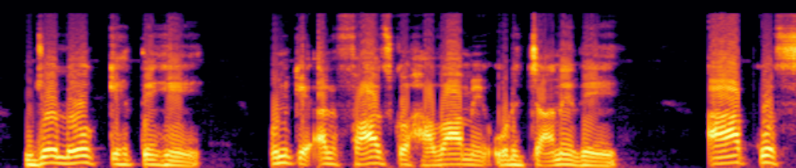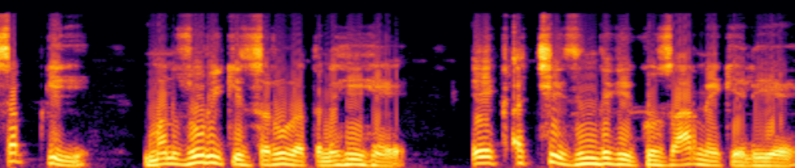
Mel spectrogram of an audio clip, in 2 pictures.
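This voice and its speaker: A man's medium-pitched voice with a dark, mellow tone and lively intonation, dry and close with no echo. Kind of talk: motivational speech.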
